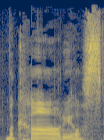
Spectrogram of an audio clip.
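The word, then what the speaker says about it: Makarios (μακάριος): Am I saying it right? She's a Greek. She speaks fluent Greek. Oh, there she is. And I said, is it Makarios? Yes, Makarios.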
